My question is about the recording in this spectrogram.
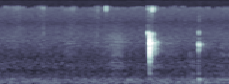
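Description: Near silence: quiet room tone, broken by a single short click about one and a half seconds in.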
